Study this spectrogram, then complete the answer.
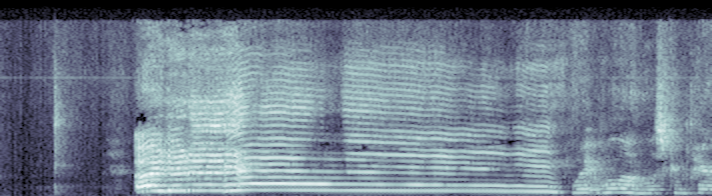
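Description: A teenage boy cheers loudly and excitedly.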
